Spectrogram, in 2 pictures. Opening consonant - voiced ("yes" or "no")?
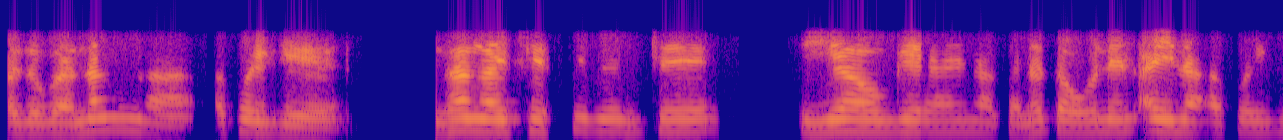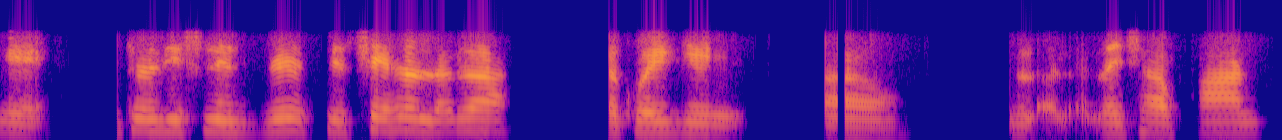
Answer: yes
